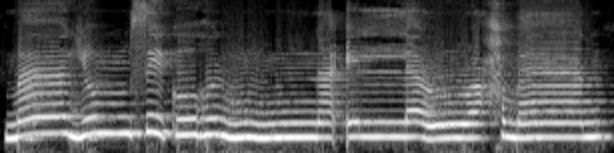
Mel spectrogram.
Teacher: لام مشدد ہے، را مشدد ہے، تینوں کو آپس میں ملا کے ادا کریں۔ · وقف کریں گے تو نون پیش نون ساکن میں تبدیل ہو جائے گا۔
